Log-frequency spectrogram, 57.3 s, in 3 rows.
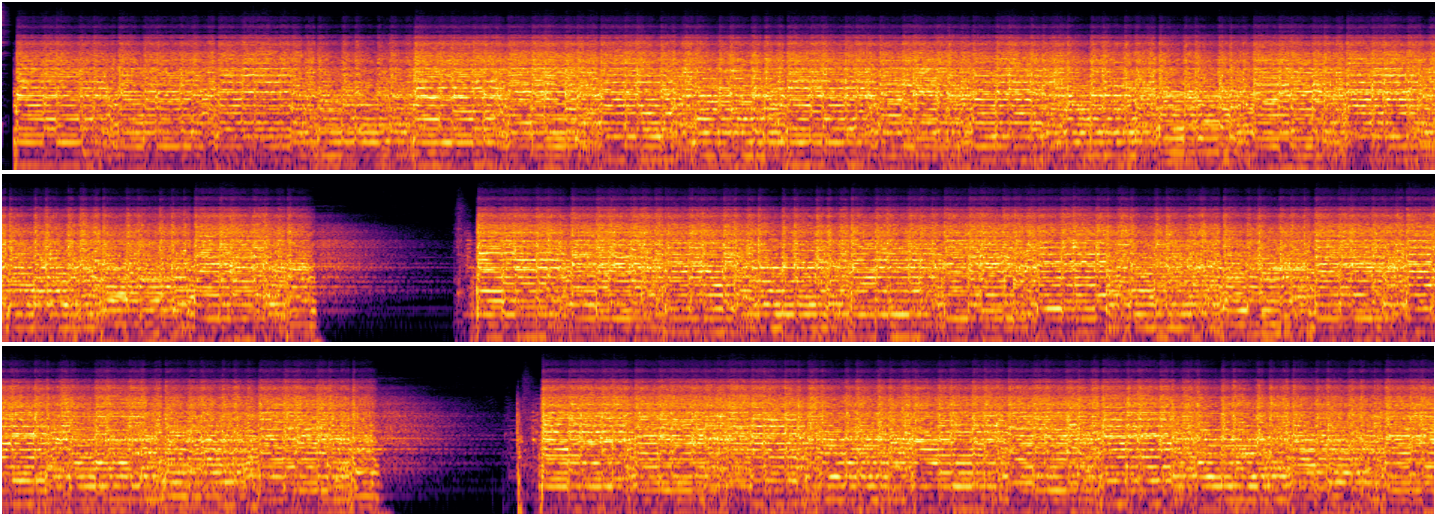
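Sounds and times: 
guitar: 0.0 - 57.3.

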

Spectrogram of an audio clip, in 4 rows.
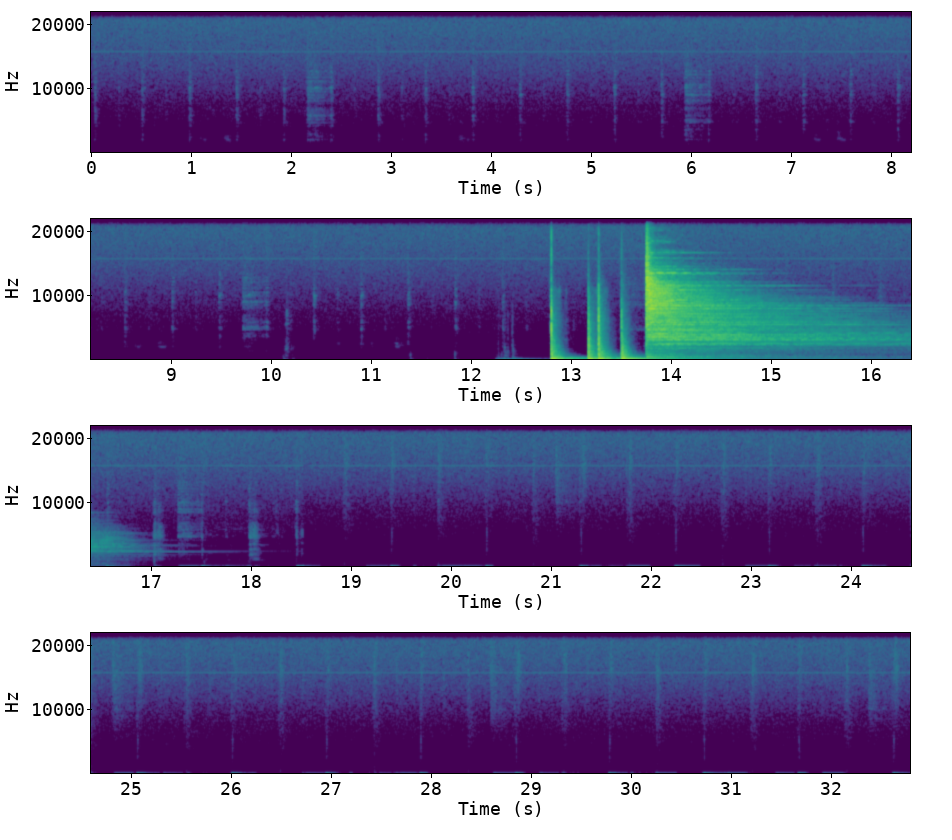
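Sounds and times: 
tom drum: 12.8 - 16.1.

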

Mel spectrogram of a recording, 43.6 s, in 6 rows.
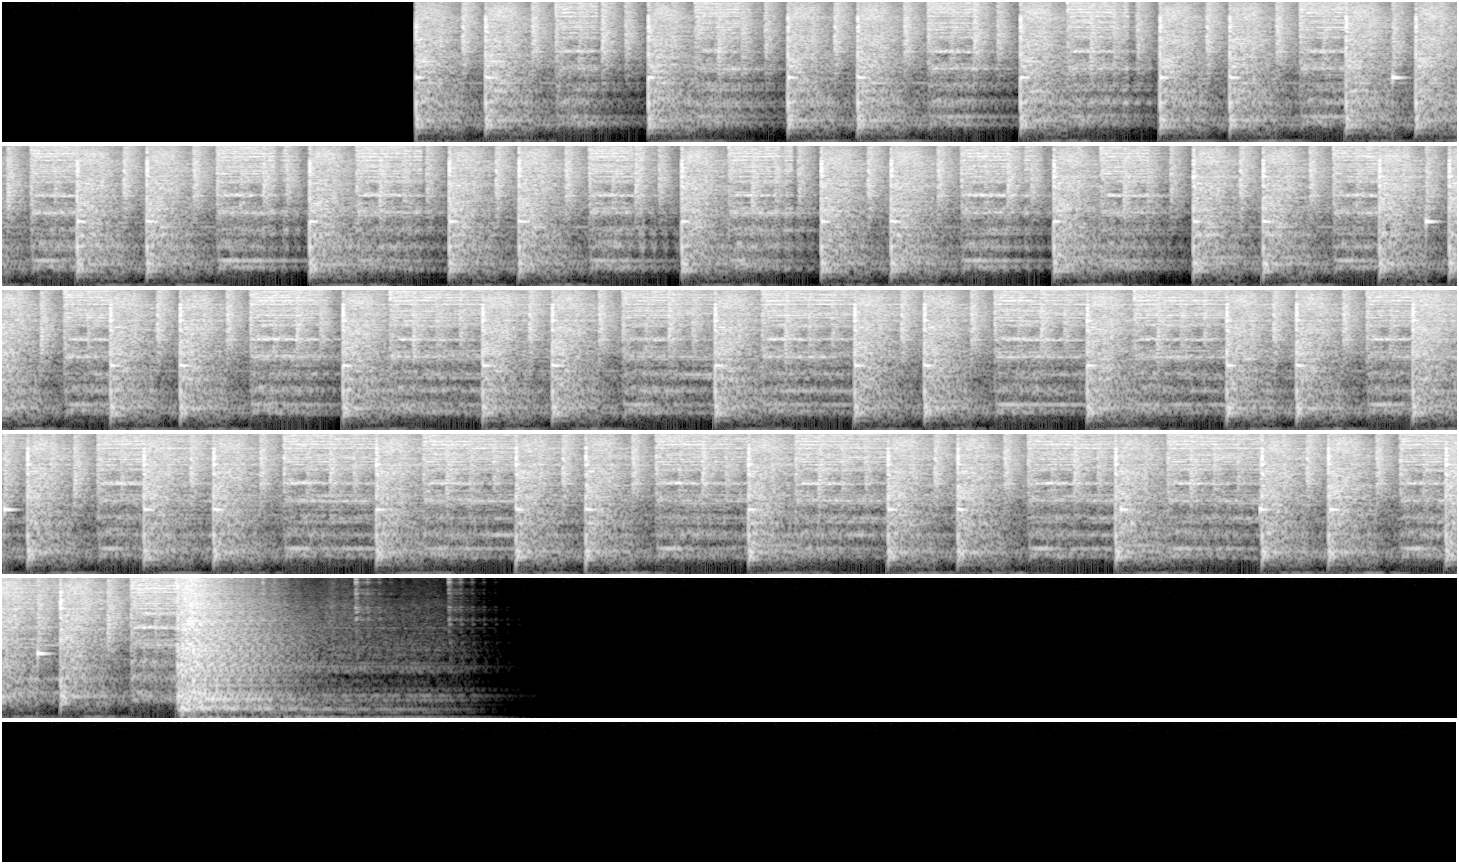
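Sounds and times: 
verse drums stem: 2.1 - 31.4.

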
